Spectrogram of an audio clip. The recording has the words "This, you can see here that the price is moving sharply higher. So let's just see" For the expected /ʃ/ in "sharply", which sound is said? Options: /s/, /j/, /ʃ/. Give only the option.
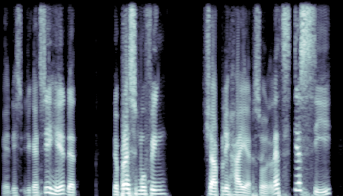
/ʃ/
